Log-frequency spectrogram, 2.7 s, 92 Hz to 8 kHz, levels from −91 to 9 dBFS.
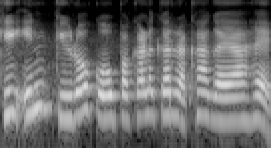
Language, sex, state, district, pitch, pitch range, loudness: Hindi, female, Uttar Pradesh, Muzaffarnagar, 235 Hz, 220-250 Hz, -13 LUFS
